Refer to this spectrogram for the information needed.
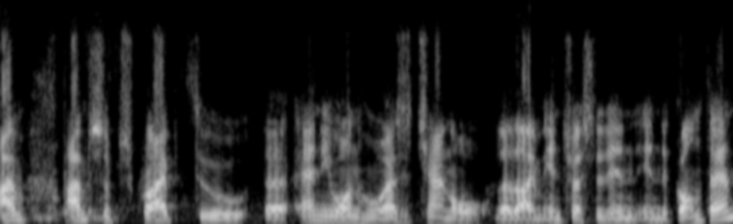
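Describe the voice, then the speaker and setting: A man's voice with a Dutch accent, ordinary pitch variation, and a dry, close sound with no echo. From southern Netherlands. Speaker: online video creator. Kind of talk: casual chat.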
